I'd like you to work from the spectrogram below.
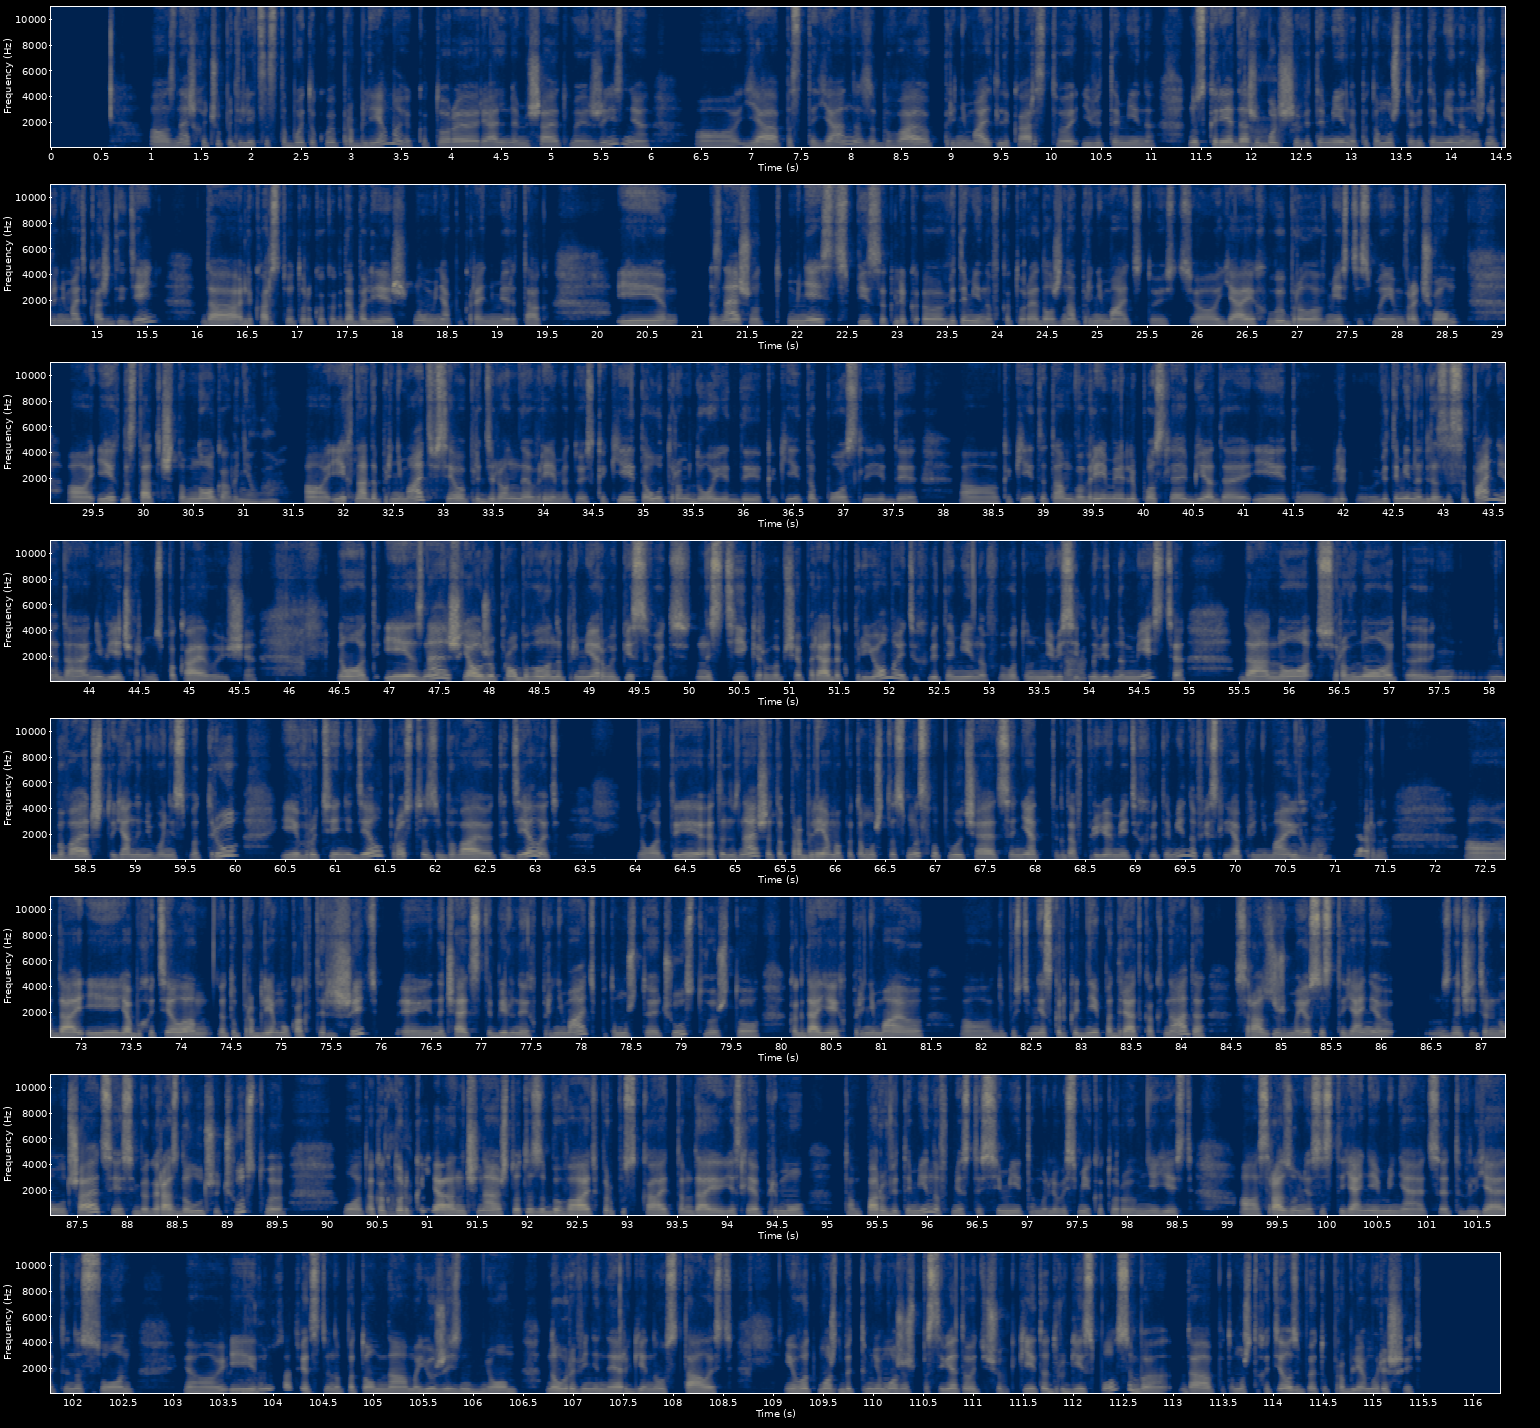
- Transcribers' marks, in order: none
- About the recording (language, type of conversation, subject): Russian, advice, Как справиться с забывчивостью и нерегулярным приёмом лекарств или витаминов?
